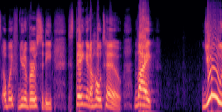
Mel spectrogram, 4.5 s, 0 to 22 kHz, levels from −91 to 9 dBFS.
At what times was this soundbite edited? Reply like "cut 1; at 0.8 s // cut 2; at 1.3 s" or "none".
none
